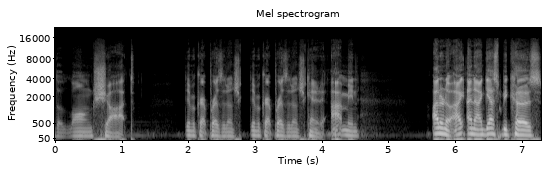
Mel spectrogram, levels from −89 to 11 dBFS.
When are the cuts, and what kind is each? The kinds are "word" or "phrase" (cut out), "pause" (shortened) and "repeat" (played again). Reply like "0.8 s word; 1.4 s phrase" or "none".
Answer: 2.8 s repeat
